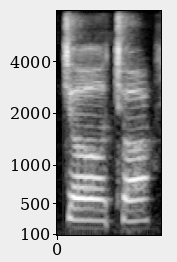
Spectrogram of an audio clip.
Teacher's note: जीभ आपके ऊपर तालू में सटता है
